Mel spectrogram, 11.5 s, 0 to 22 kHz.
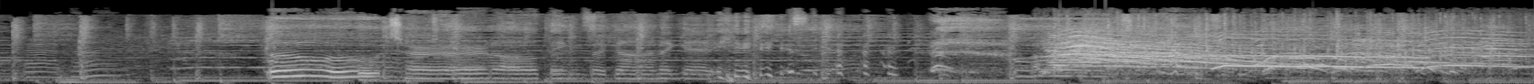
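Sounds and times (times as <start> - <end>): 
speech: 2.0 - 8.1
laughter: 5.4 - 9.7
large crowd cheering and whooping: 7.6 - 11.4.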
